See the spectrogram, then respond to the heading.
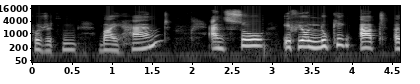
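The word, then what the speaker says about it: sans: that is known as a saw serif S A ANS pronounced so so serif or without serif we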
